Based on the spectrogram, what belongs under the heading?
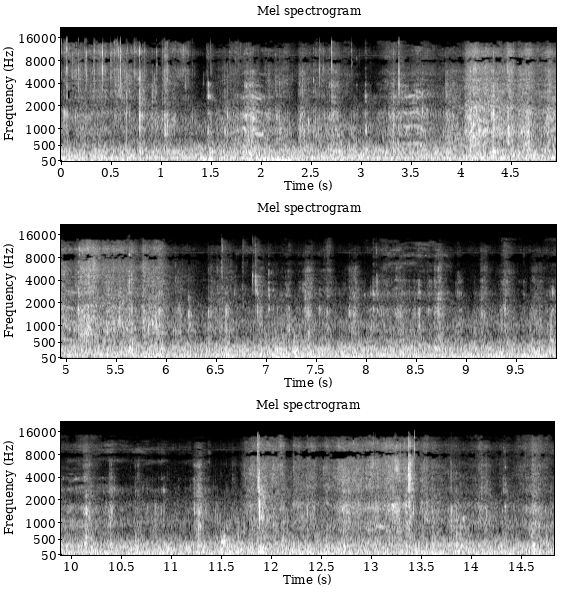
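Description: Close-up chewing of a mouthful of leafy salad: soft crunching and wet mouth clicks, with two sharper clicks near the end.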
